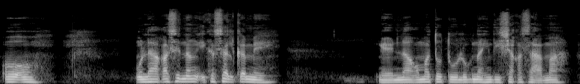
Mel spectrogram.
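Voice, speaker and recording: An actor playing a worried, devoted young husband in a radio drama, earnest and concerned. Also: male voice, lowish voice, level tone, normal speed, lightly acted. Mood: uneasy. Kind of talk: Tagalog radio drama acting.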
